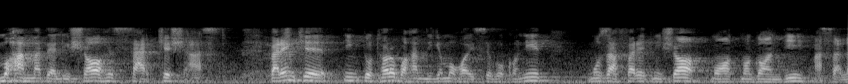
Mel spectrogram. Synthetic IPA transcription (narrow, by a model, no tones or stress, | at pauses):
moɦæmːæd̪æliːʃɒːɦesæɾcʰe̞ʃæ̰st̪ | b̥æɾɒːiŋcʰeiːnd̪ot̪ʰɒːɾɔbɒːɦæmd̪iːɟemoɣɒːjese̞bo̞kʰo̞niːd̪̚ | mozæfːæɾe̞d̪niːʃɒːhmoɒːt̪mɒɡɒːnd̪iːmæ̰sælæ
